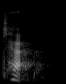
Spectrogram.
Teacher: puff of air after the t sound tap we say that the word tap begins with an aspirated stop specifically as an aspirated voiceless alveolar stop · But in this word, the voicing doesn't start until a little time after the vowel begins. Say the word, and you'll hear the puff of air after the T sound.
